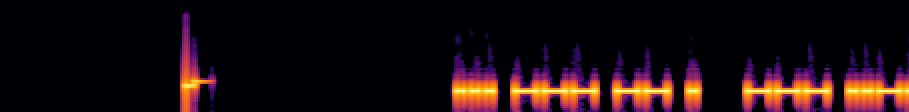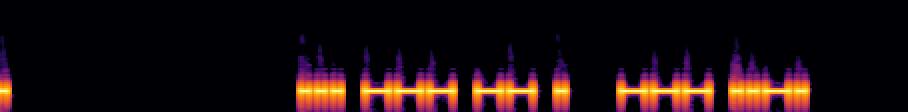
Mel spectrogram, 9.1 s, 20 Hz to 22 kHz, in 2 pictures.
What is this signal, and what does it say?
Morse code, heard as a keyed tone, about 31 wpm, 700 Hz. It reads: SOME OF SOME OF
